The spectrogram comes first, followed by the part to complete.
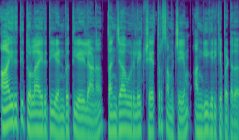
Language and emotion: Malayalam, neutral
